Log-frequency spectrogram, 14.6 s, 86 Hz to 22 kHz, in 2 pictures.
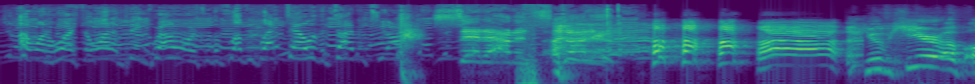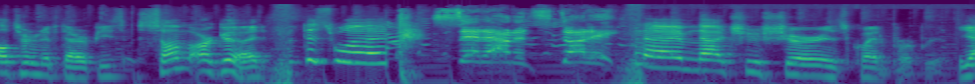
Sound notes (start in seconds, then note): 0.0 children chattering over each other; 3.0 punch landing; 3.6 laughing; 10.3 punch landing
